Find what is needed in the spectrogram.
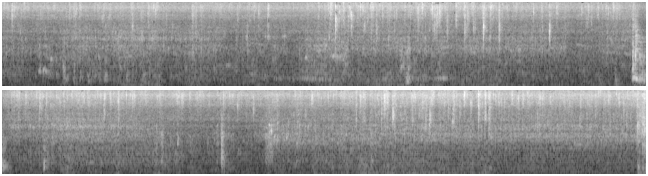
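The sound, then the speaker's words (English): Water runs steadily from a bathroom tap as washed items such as a face wash bottle are rinsed. The flow is a continuous hiss with a few small clunks and splashes, and no voices are heard. “I need to make sure to rinse off everything that I just use in my bathroom.”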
